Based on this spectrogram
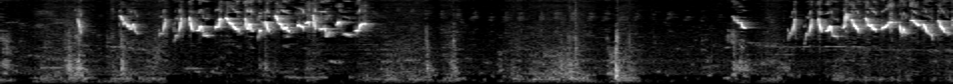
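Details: Oriental white-eye, known locally as kecial kuning, a juvenile from Lombok, delivers two long rapid streams of high zigzag twittering notes separated by a pause filled with faint knocking and clatter.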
